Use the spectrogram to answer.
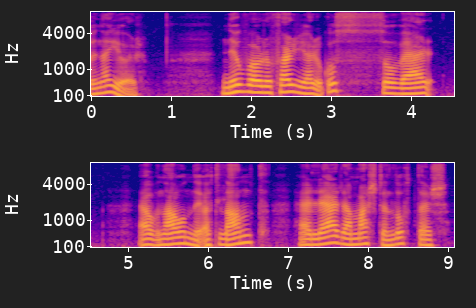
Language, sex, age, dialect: Faroese, female, 36-60, Norðurstreymoy/Eysturoy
